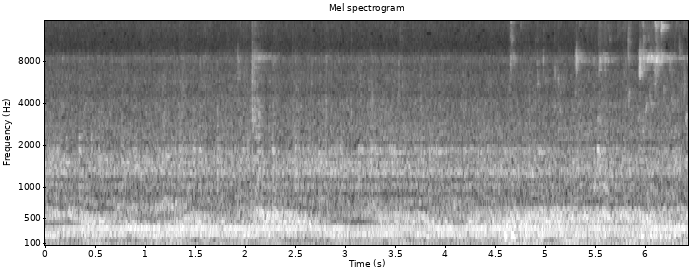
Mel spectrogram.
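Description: A steady electric motor hum, two even low tones over an airy hiss, unchanged throughout, most likely the kitchen range-hood fan running over the gas stove.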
